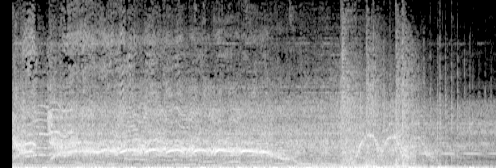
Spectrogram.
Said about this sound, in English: Then he's got this scream with guitars.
